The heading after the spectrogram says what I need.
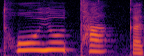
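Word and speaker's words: Toyota: 됩니다 그래서 요가 됐고요 다음 티는 티 소리는 아 소리로 읽죠 그래서 발음해 보면 토요타가 됩니다 토요타 한국에서는 토요타라브 이름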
